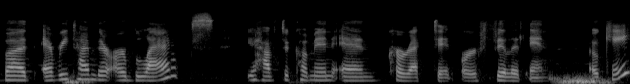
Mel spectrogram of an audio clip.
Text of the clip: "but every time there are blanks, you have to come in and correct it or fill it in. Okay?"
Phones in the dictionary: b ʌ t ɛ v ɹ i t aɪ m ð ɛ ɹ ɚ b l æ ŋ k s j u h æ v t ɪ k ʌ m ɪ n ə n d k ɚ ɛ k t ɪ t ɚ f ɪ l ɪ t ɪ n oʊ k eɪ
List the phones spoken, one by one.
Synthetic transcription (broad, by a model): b ʌ t ɛ v ɹ i t aɪ m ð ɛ ɹ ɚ b l æ ŋ k s j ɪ h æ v t ɪ k ʌ m ɪ n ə n k ɚ ɛ k t ɪ t ɚ f ɪ l ɪ t ɪ n oʊ k eɪ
